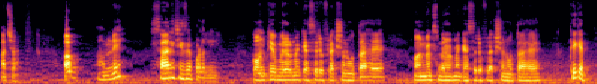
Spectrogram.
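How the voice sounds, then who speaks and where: A young Indian man teaching a physics lesson at a board, asking questions and answering them himself, slowing down to dictate definitions. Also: on the high side, a bit bright. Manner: asks students questions and answers them himself, repeating key points.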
